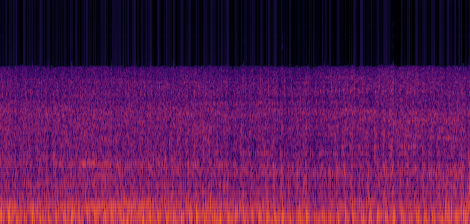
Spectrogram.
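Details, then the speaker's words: Honda Beat digital (Beat Eco) scooter after fixing a noisy-engine complaint: smooth, soft, even idle putter with no knocks or rattles, quiet again like new. "oh ya bisa teman-teman dengarkan sebelumnya dan sesudah ini ini suaranya lembut kembali seperti baru"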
